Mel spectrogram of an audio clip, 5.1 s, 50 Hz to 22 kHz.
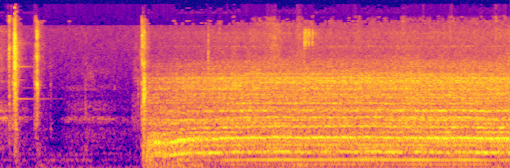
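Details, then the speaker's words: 1977 Jaguar XJ12 that broke down with a loud bang after an hour's drive, cranked next day after sitting overnight on a charged battery: starter whirs steadily, caught once but won't start; spark and distributor to be checked next. "I'm just priming it a couple times and let's see you hear that it's for caught once"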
